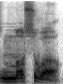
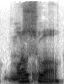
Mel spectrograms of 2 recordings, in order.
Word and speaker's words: Mosuo: I want to switch gears a little bit here to talk about the Mosu people. Is that how you pronounce? – Well, I think it's Mosuo. – Mosuo.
